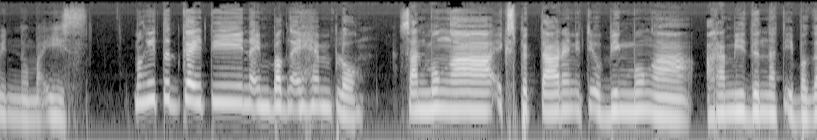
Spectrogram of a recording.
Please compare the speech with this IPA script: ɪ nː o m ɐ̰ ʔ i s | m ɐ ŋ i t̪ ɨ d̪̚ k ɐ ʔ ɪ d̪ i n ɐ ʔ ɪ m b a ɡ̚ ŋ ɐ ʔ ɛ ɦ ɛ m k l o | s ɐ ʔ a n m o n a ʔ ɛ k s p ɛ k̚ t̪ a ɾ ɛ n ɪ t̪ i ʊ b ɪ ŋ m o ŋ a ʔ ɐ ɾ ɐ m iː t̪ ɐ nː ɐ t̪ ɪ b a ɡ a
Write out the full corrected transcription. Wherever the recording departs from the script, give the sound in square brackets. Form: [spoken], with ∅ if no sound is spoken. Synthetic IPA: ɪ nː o m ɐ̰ ʔ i s | m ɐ ŋ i t̪ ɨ d̪̚ k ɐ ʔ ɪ [t̪] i n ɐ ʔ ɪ m b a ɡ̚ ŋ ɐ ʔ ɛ ɦ ɛ m [p] l o | s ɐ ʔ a n m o [ŋ] a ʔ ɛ k s p ɛ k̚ t̪ a ɾ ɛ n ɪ t̪ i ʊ b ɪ ŋ m o ŋ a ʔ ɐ ɾ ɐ m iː [d̪] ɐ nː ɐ t̪ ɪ b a ɡ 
